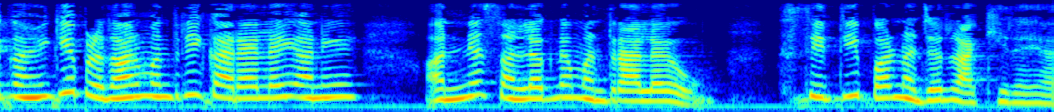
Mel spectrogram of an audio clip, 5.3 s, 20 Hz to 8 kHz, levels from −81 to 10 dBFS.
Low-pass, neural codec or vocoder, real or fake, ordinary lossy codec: 7.2 kHz; none; real; none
